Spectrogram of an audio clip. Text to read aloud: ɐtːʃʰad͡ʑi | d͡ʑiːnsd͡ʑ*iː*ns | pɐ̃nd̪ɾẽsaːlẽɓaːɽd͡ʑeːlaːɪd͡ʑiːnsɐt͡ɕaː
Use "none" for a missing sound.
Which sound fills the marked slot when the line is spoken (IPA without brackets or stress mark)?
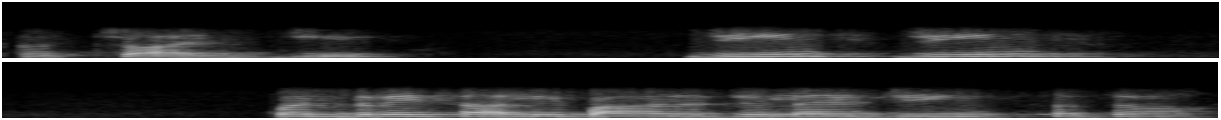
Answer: iː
